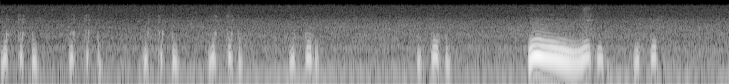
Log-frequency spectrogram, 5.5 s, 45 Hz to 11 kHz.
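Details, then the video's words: Eurasian eagle-owl duet, male at the nest in the Eifel, 13 December 2013 at 17:25: a steady string of short paired notes for four seconds, then one loud, drawn-out harmonic call that dips and climbs. "Uhu-Duett, Männchen am Horst"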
